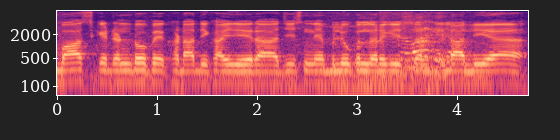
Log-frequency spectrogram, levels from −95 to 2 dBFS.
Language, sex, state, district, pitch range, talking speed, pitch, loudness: Hindi, male, Haryana, Rohtak, 120-125 Hz, 205 wpm, 120 Hz, -12 LUFS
